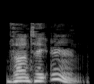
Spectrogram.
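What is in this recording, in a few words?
"vingt-et-un", English, British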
